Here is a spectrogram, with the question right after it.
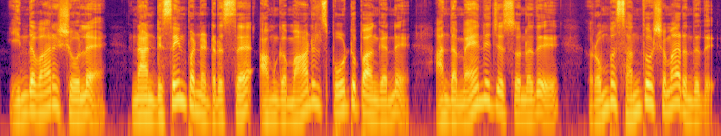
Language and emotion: Tamil, happy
